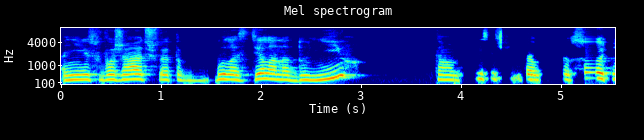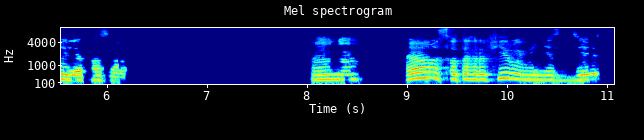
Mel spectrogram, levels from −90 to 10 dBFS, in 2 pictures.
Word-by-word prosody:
Они 205 +3 +1
не 220 0 +2
с 215 -1 -12
уважают, 220 +2 +2
что 220 -1 -5
это 210 +1 -5 0.3
было 220 -2 +3
сделано 220 +1 +2
до 200 +2 -3
них 255 - +4 0.9
там 210 -3 -3 0.2
тысячи 245 +1 -6
и 270 - -15
там 220 -3 +1 0.2
хоть 220 -1 -5
сотни 265 -4 +4
лет 200 0 +4
назад. 190 -3 -6 1.9
Мгм. 220 +1 -2 0.4
Да, 275 +4 +5
сфотографируй 230 +2 -1
меня 205 -1 -3
здесь. 200 +6 -3
220 Hz, 125 wpm, -22 LUFS, 205-235 Hz, 1.9 s, Да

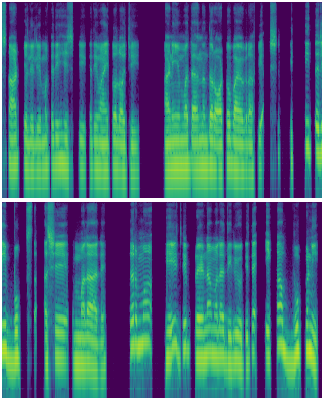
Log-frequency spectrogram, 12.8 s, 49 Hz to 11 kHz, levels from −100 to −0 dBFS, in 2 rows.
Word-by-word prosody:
Start 130 -3 0
केलेली 115 -2 -2
आहे, - - -1
मग 120 +1 -3
कधी 130 +1 -2
हिस्ट्री, 120 -1 -6
कधी 115 +1 -4
मायथॉलॉजी 110 -2 -1 0.6
आणि 115 +2 +2
मग 120 0 +1
त्यानंतर 120 0 +1
ऑटोबायोग्राफी, 110 -1 0
असे - - -6 0.2
किती 200 +9 -7
तरी 180 +2 +5 0.2
बुक्स 155 -2 -1 0.3
असे 145 +2 +3
मला 130 -1 +4
आले. 115 0 -2 0.5
तर 210 +2 +4
मग 225 +2 +1 0.3
हे 165 +7 +4
जे 190 +1 -2 0.2
प्रेरणा 150 +2 +4
मला 160 -1 +2
दिली 140 +2 +1
होती 130 -1 -1
त्या 175 - +2 0.3
1 210 +7 0 0.2
बुकनी, 175 -2 +4
125 Hz, 140 wpm, -23 LUFS, 115-155 Hz, 0.6 s, तरी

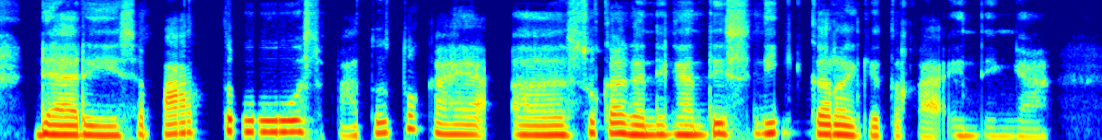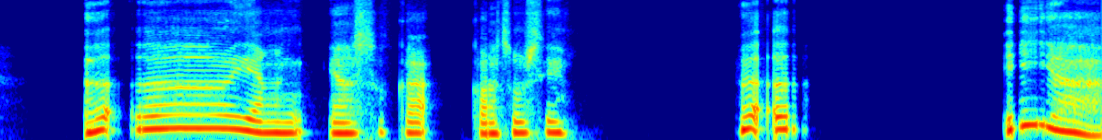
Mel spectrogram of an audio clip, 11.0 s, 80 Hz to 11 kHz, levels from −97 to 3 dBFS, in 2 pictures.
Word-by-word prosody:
dari 170 -2 +3
sepatu, 220 +4 +1
sepatu 160 -3 -12
tuh 280 - -4
kayak, 180 -2 -2 0.2
eee, 170 0 +2
suka 200 +2 -1
ganti-ganti 175 +1 +2
sneaker, 195 -1 -1
gitu, 155 -1 -8
Kak, - - -9
intinya. 150 -2 -13 0.8
Heeh, 280 +3 +2
yang 210 -1 +4 0.3
yang 195 0 +4
suka 205 -1 -5 0.2
konsumsi 205 +1 0 0.9
heeh. 265 0 +2 1.1
Iya, 250 - +3
200 Hz, 105 wpm, -19 LUFS, 175-225 Hz, 1.1 s, yang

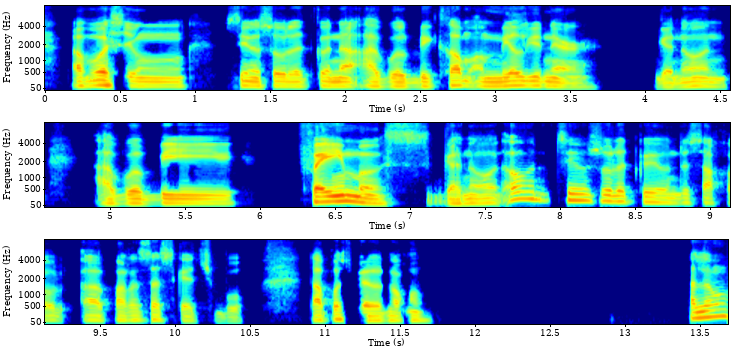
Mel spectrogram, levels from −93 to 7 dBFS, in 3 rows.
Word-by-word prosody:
Tapos 120 +3 +3
'yong 105 -2 -2 0.2
sinusulat 110 -2 -1
ko 115 - 0
na, 105 0 +2
"I 105 - +2
will 100 -1 -1
become 110 +4 0
a 110 - -1
millionaire!" 105 -6 +1 0.3
"gano'n, 95 +2 -3 0.4
"I 105 - 0
will 105 +1 +1
be, 105 0 +2 0.4
famous." 135 -8 +6
ganoon. 105 +3 -2
Oo, 200 -1 0
sinusulat 160 -5 0
ko 135 - 0
'yon, 115 - -6
do'n 120 - -7
sa 110 - -3
kol 110 -1 -9
ah, 110 -1 -3
parang 110 +2 -5
sa 120 - -3
sketch 95 -4 -8
book. 85 -1 -13 0.4
Tapos 125 0 -1
meron 100 0 +1
akong 105 0 -5 1.8
Alam 180 +6 +3
110 Hz, 140 wpm, -24 LUFS, 105-120 Hz, 1.8 s, famous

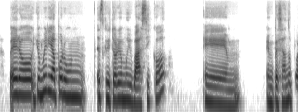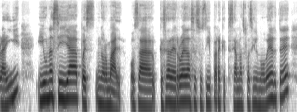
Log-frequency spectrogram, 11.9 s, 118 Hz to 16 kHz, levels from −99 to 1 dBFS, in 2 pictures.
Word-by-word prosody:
pero 250 -1 +5
yo 245 +4 0
me 280 +3 +4
iría 275 -4 +4
por 270 +1 +1
un 235 0 +1 0.2
escritorio 215 -2 0
muy 205 -1 +1
básico, 195 - -1 0.7
eh, 175 -4 -1 0.8
empezando 185 +1 -2
por 185 -2 -3
ahí, 215 - 0 0.3
y 205 +1 +2
una 225 +2 +5
silla, 220 0 +4
pues 180 0 0
normal, 160 -4 -1
o - - -5
sea, 160 -2 0
que 170 - -5
sea 185 +2 +1
de 175 -1 +2
ruedas, 195 0 +2
eso 170 -1 -7
sí, 175 +2 -5
para 175 -1 -4
que - - -10
te - - -18
sea 165 - -5
más 165 0 -6
fácil 170 0 -6
moverte. 215 - -1
195 Hz, 165 wpm, -23 LUFS, 170-230 Hz, 0.8 s, pero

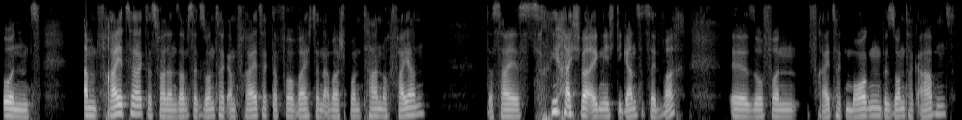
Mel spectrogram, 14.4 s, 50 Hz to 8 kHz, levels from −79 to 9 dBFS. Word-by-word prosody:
Und 120 -4 +2 0.6
am 135 -1 +5
Freitag, 160 +2 +4
das 125 -1 -7
war 120 0 +2
dann 115 -1 0
Samstag, 120 0 -2
Sonntag 125 +2 -2
am 115 0 -3
Freitag 125 +3 -1
davor 115 0 -3
war 120 +1 +2
ich - - -11
dann 120 -1 -5
aber 115 +1 -1
spontan 115 +2 -4
noch 120 0 -5
feiern. 140 +7 +1 0.9
Das - - -8
heißt, 120 0 +1
ja, 200 -4 +4
ich 150 -1 -2
war 135 - +8
eigentlich 120 0 0
die 115 - -7
ganze 120 +4 0
Zeit 115 -1 -4
wach, - - -2 0.7
äh, 120 -1 +2
so 115 0 -1
von 115 -1 -3 0.2
Freitagmorgen 125 +3 -1
bis 120 -2 -4
Sonntagabend. 125 +5 -3
120 Hz, 140 wpm, -22 LUFS, 115-130 Hz, 0.9 s, war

